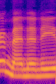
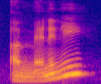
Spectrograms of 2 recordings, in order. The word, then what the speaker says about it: amenity: Amenity? There's no word amenity. She means to say amenity. The T is pronounced with a fast D. Itty, amenity, amenity.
